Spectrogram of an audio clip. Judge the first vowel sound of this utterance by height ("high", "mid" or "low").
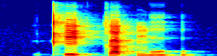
mid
